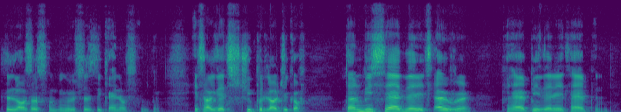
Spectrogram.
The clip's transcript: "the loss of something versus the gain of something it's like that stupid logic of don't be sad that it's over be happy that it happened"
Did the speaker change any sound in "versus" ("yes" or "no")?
yes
